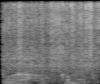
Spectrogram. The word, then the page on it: kurakamung: ku.ra.ka.mung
